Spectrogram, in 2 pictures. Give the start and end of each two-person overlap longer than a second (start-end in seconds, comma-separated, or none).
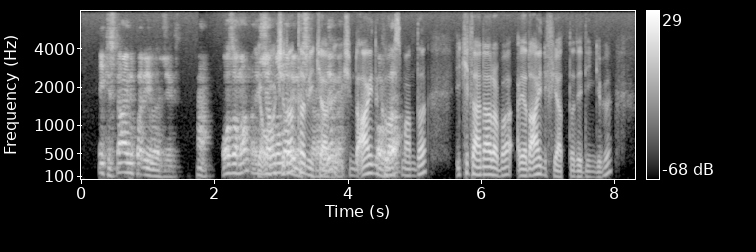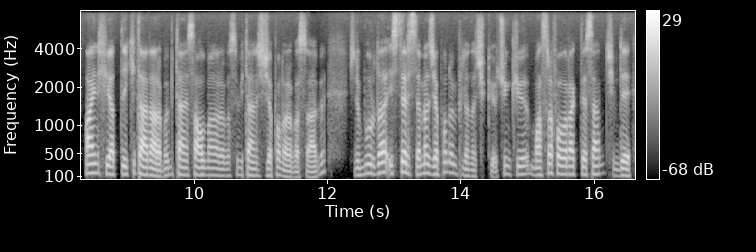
2.6-3.9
